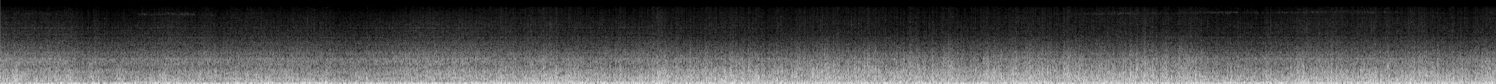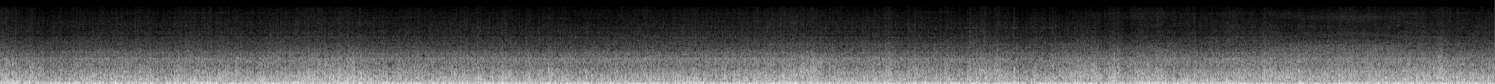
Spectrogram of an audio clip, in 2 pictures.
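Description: Steady driving noise of a vehicle at road speed: a constant low rumble of engine, tyres and wind with no breaks.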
